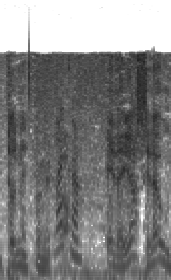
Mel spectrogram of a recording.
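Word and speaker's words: Thônex: Tony, c'est à côté ça s'écrit Tonex mais ça se dit Toné.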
